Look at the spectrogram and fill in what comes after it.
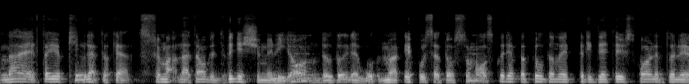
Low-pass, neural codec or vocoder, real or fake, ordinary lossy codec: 10.8 kHz; codec, 24 kHz, 0.9 kbps, WavTokenizer, medium music audio release; fake; Opus, 32 kbps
